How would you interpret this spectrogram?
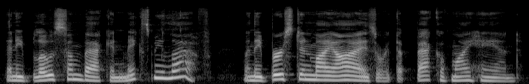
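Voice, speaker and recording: A woman narrates a children's storybook in a mid-pitched voice. She reads expressively, leaning on dramatic words and dropping into hushed moments. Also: expressive, moderate pace. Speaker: storybook reader.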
